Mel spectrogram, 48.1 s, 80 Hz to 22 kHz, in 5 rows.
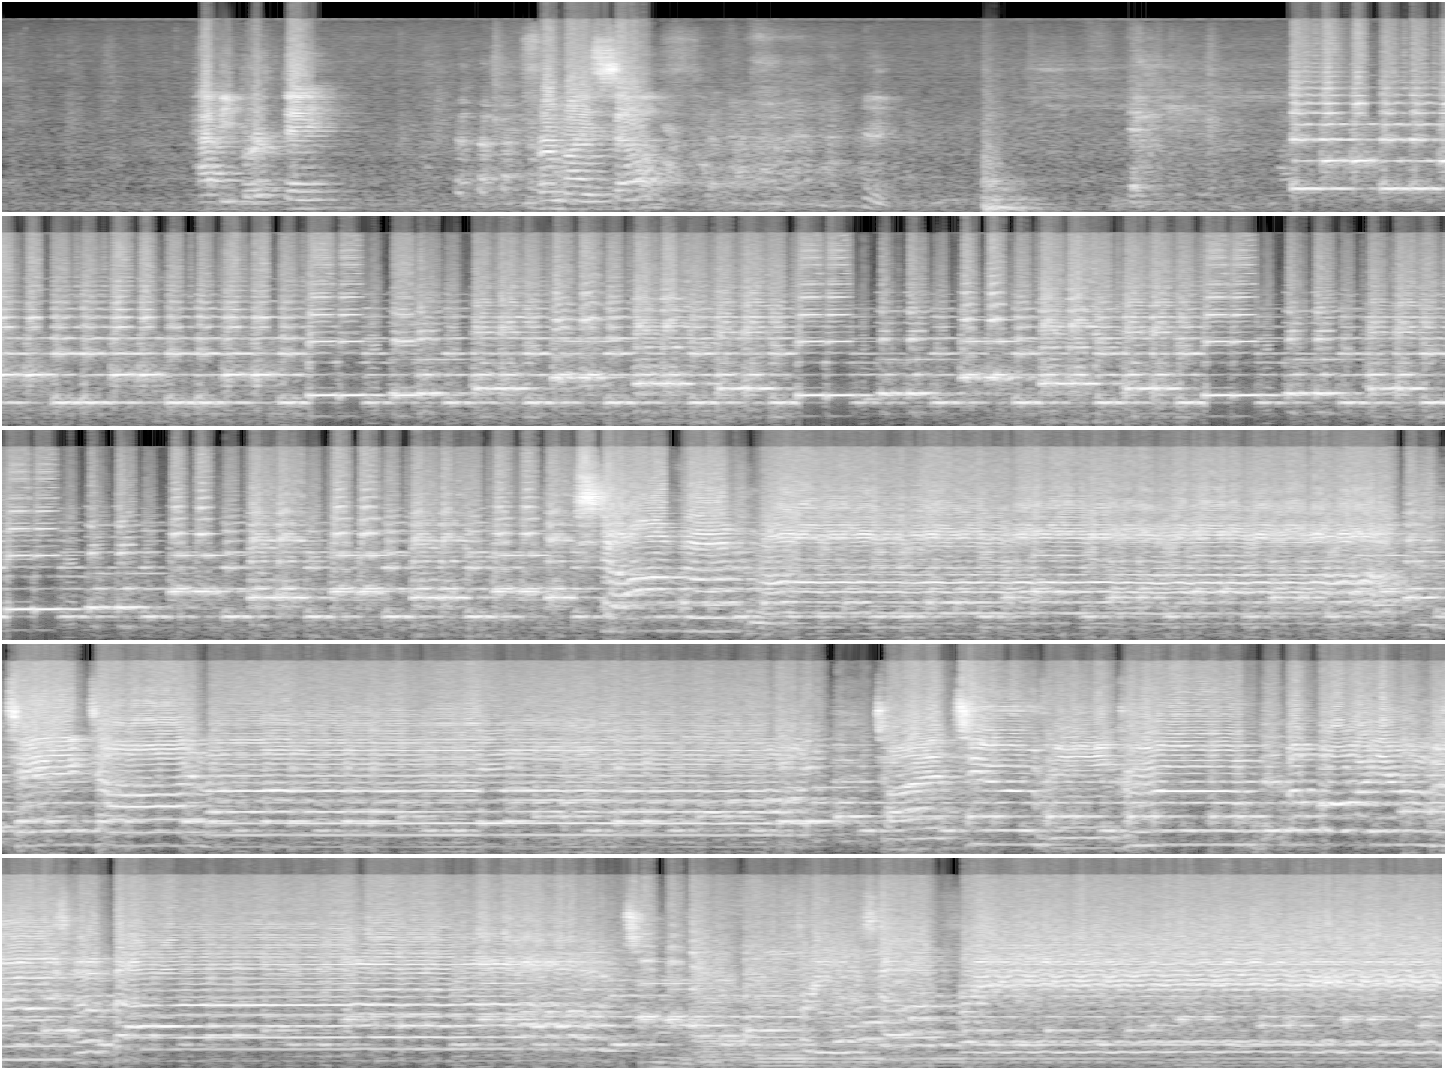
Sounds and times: Music: 0:08.6 - 0:48.0.

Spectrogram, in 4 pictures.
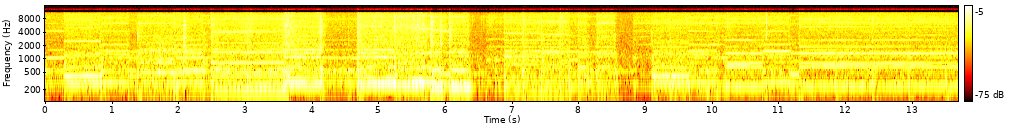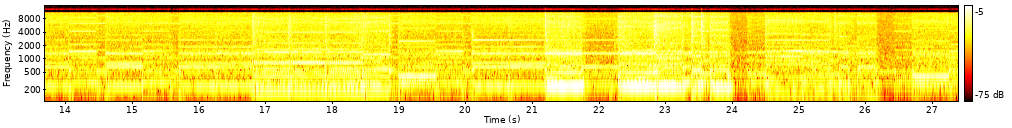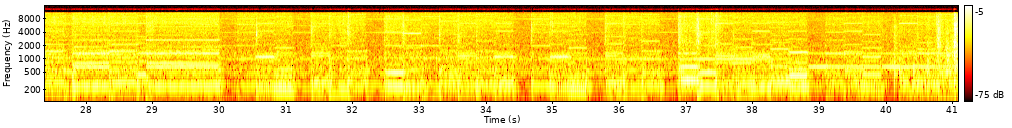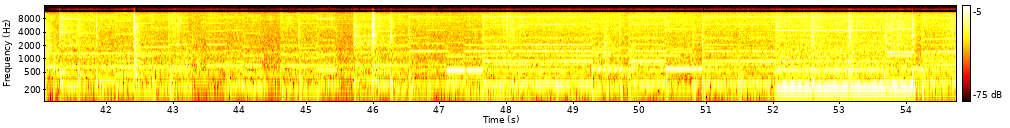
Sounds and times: Music: 0:00.0 - 0:54.7
Printer: 0:00.0 - 0:54.7.

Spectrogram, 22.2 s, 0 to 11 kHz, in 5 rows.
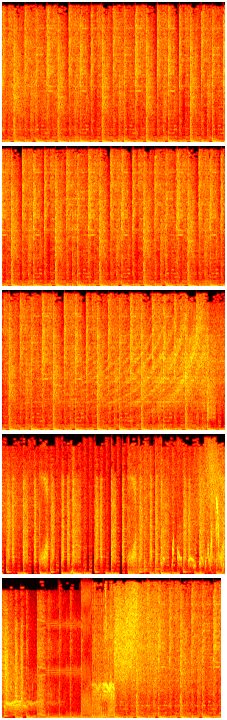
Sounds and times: Music: 0:00.0 - 0:22.2
Sound effect: 0:15.9 - 0:18.9.

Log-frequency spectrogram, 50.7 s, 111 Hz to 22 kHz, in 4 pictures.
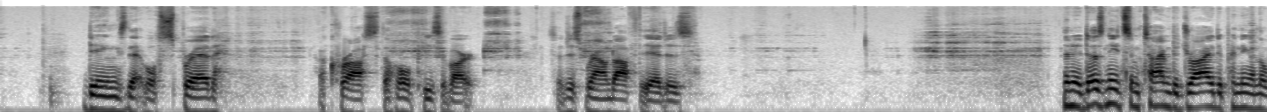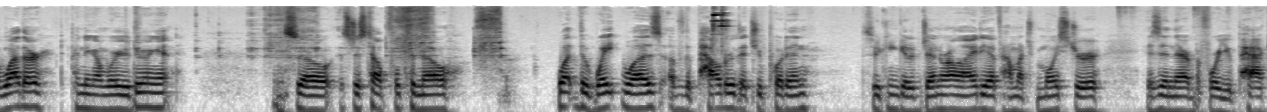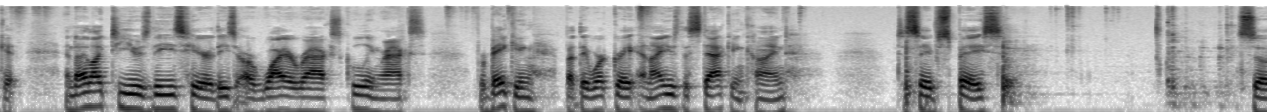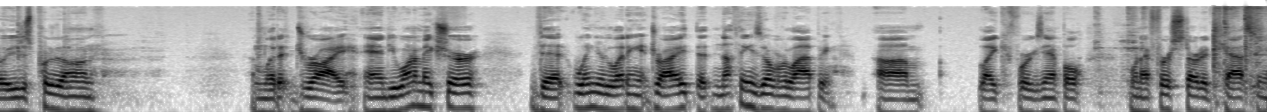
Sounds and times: Inside, small room: 0:00.0 - 0:50.6
Speech: 0:00.8 - 0:02.3, 0:03.2 - 0:04.8, 0:05.5 - 0:07.1, 0:10.6 - 0:14.5, 0:15.4 - 0:17.3, 0:18.2 - 0:33.4, 0:34.3 - 0:35.6, 0:37.7 - 0:39.2, 0:40.5 - 0:50.6.

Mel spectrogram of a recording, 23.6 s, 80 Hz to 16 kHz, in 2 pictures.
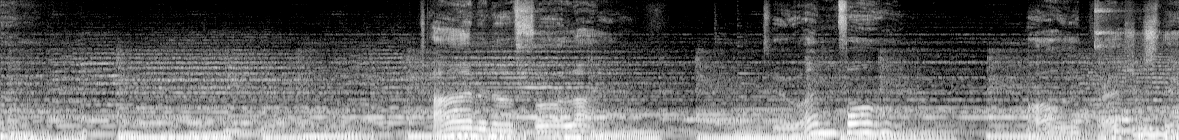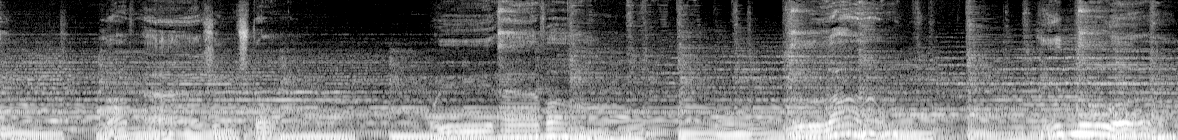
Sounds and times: Music: 0:00.0 - 0:23.5.

